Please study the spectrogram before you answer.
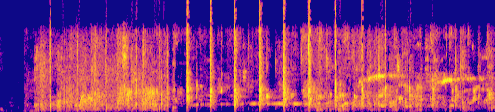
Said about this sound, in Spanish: Yo les voy a pedir que abran sus micrófonos un segundo para darle un aplauso a este consejo de una ciudadanía activa que ha logrado este proyecto histórico.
